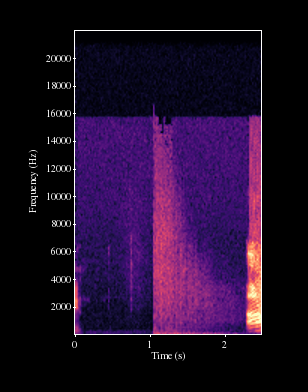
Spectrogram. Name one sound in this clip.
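A game weapon fires with a loud whoosh.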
